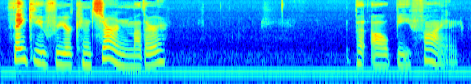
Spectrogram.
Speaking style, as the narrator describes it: May, in a robotic tone, says

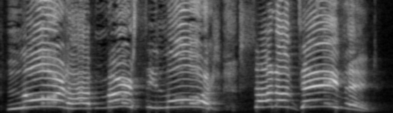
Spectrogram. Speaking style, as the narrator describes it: their cry out to the Lord, as their expectancy, as their faith was screaming out

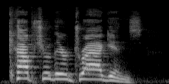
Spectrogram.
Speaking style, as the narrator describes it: Queen Amaru yelled, calling for the attack

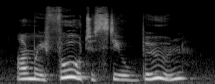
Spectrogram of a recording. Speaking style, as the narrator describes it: roared Little Bear, laughing

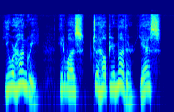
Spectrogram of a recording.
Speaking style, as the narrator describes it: suddenly she cried

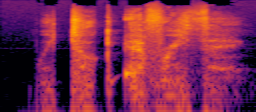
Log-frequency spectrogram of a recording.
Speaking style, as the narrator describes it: Ratapi whispered, softly, but in Koilos a whisper carried like a shout

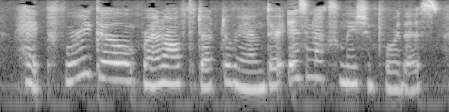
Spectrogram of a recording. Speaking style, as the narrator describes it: Pacey nervously says

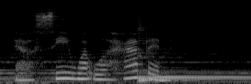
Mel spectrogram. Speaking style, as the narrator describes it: they cried

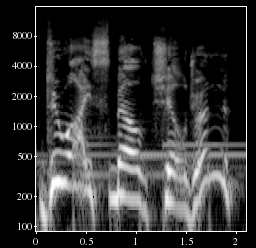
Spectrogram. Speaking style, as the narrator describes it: roared the troll

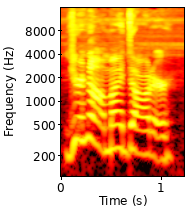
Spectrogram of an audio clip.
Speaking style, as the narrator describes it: the woman cried over the oven timer

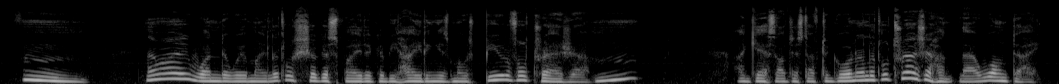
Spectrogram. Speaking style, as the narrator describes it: Wisp purred playfully

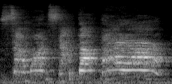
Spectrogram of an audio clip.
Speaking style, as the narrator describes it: I screamed as it burned me

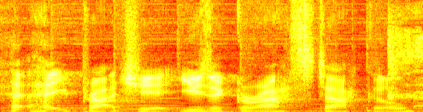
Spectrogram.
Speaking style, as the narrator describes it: Felix shouts for Pratchett to get up close and shouts

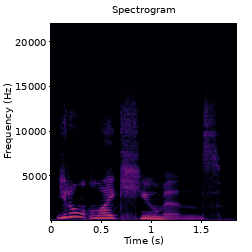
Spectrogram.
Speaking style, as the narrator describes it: said softly

